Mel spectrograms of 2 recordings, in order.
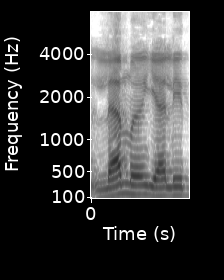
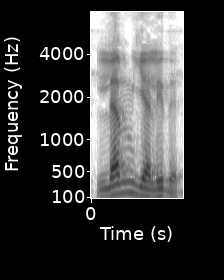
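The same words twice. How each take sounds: First: The m is followed by a slight vowel sound. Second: The m is closed with no vowel after it. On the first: The speaker calls it wrong. "इसको ऐसे नहीं पढ़ना" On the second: The speaker calls it right. "हिलाना जुलाना नहीं है आपने इसको, बल्कि"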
